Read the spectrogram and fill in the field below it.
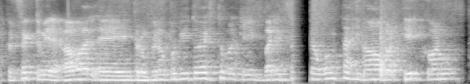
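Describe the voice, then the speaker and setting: Male moderator, brisk, slightly high voice, roomy recording with light noise. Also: steady tone. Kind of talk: reading audience questions. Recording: roomy sound with faint noise.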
